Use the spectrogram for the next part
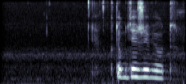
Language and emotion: Russian, neutral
